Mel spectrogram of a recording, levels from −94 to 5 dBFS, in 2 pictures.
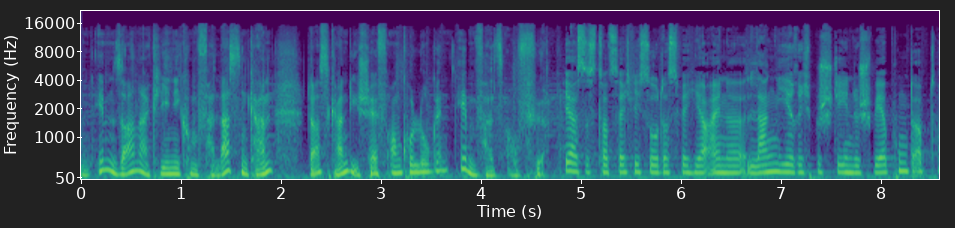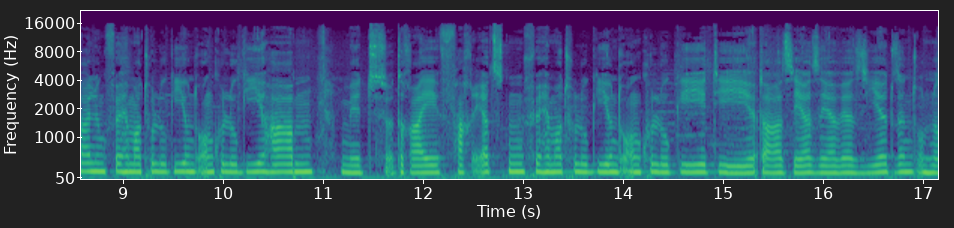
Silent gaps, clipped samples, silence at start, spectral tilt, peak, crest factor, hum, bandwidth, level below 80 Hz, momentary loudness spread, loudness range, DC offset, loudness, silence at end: none; under 0.1%; 0 s; -5.5 dB/octave; -4 dBFS; 18 dB; none; 16 kHz; -42 dBFS; 5 LU; 2 LU; under 0.1%; -23 LUFS; 0 s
